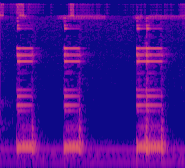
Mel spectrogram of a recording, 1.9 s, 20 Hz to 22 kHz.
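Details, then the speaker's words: Williams Funhouse pinball in switch test: moving the speaker panel bends wires enough to make switch 51, a dummy opto, register, heard as three short irregular beeps; intermittent wiring suspected in the multiple-switches-not-working issue. "look at this just moving the speaker panel is just enough to bend these wires to um make the switch register"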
